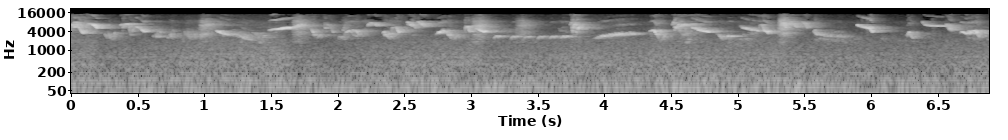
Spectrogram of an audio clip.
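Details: A canary-hybrid black throat mule sings steadily with rapid high chirps, sliding whistles and rolling trilled phrases in a dense, cheerful stream with only brief breaks.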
